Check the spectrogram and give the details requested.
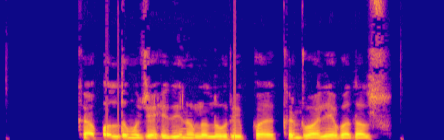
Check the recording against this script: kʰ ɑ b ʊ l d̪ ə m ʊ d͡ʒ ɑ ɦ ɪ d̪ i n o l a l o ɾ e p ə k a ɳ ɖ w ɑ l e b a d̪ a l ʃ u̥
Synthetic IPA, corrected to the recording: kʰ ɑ b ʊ l d̪ ə m ʊ d͡ʒ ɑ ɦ ɪ d̪ i n o l a l o ɾ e p ə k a ɳ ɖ w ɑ l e b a d̪ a l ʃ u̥

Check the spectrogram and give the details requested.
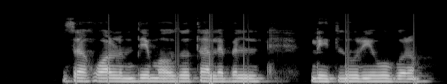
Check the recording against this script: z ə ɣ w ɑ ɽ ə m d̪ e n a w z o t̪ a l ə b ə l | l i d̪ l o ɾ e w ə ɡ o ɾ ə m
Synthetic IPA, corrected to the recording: z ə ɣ w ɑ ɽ ə m d̪ e m a w z o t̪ a l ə b ə l | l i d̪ l o ɾ e w ə ɡ o ɾ ə m

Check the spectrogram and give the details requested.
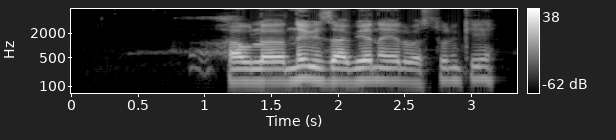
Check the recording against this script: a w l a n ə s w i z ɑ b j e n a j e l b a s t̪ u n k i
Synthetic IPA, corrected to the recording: a w l a n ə w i z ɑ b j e n a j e l w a s t̪ u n k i

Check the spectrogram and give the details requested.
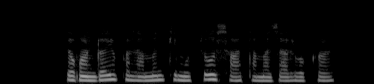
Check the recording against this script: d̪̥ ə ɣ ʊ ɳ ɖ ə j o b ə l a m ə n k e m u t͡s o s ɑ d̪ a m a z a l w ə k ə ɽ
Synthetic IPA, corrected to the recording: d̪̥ ə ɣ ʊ ɳ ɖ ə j o p ə l a m ə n k e m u t͡s o s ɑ t̪ a m a z a l w ə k ə ɽ

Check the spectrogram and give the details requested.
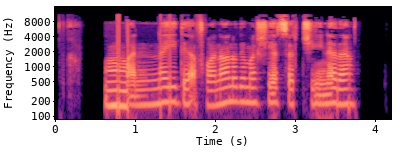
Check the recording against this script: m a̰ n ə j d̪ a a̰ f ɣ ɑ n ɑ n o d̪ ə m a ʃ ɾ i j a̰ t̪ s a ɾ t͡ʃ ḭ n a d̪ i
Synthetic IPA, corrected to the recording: m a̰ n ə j d̪ ə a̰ f ɣ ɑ n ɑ n o d̪ ə m a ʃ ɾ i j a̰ t̪ s a ɾ t͡ʃ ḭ n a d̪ a

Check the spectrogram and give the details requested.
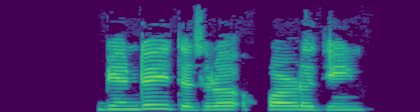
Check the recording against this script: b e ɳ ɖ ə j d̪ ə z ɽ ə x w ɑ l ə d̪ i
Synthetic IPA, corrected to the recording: b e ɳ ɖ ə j d̪ ə z ɽ ə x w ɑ ɽ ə d̪ i

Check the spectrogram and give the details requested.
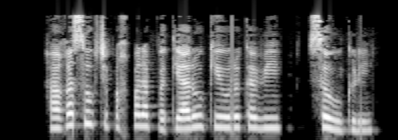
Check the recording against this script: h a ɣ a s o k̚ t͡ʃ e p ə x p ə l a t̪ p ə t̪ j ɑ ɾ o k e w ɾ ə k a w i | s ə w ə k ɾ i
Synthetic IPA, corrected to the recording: h a ɣ a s o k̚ t͡ʃ e p ə x p ə l a p ə t̪ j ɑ ɾ o k e w ɾ ə k a w i | s ə w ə k ɽ i

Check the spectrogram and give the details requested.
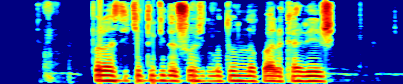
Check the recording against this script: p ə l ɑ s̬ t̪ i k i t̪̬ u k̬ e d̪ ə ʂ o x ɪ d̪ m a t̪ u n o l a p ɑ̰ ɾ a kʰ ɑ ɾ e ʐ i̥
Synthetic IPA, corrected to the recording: p ə l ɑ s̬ t̪ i k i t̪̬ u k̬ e d̪ ə ʂ o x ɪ d̪ m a t̪ u n o l a p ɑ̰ ɾ a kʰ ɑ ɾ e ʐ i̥

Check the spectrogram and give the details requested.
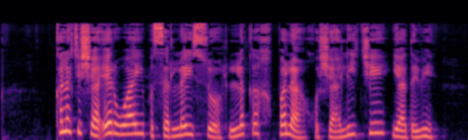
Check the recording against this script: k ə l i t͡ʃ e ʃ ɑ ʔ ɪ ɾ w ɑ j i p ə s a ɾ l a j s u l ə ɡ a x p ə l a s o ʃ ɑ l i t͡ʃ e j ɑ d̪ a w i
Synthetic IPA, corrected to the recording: k ə l a t͡ʃ e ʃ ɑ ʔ ɪ ɾ w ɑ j i p ə s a ɾ l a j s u l ə k a x p ə l a x o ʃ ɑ l i t͡ʃ e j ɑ d̪ a w i

